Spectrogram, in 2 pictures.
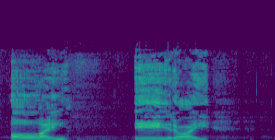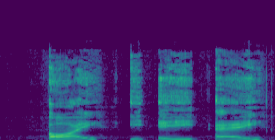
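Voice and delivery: oi, herói, ei with open vowels, drawn out; open diphthongs. Shown as a demonstration. Teacher sounding out the open diphthongs, slow demonstration. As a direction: sound out each "oi" and "ei" slowly, vowel wide open. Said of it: "Ditongos abertos".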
